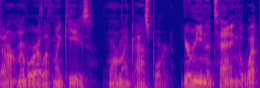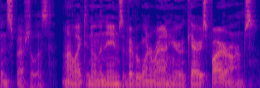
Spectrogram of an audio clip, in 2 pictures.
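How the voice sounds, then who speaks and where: A deep, deadpan secret agent. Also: male voice. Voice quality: deadpan, wry and understated. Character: dry, sarcastic male secret agent, adult. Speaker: video game protagonist. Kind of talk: game voice lines.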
